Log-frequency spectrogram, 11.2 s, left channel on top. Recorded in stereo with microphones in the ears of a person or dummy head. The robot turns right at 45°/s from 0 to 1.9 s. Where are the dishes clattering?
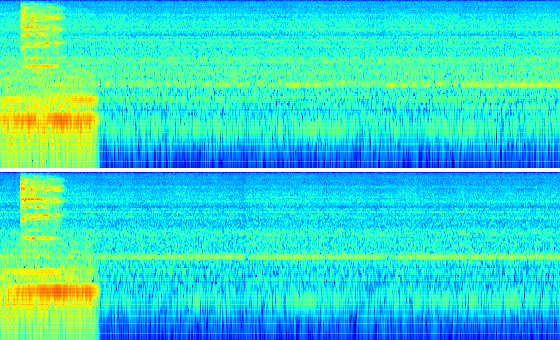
30° right, 3.5 m; by 1.3 s 10° left, 3.5 m.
